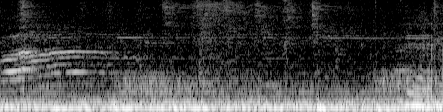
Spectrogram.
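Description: A cat meows in the RimWorld video game, a few harmonic calls early on, set against a steady low rumble of game background sound.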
